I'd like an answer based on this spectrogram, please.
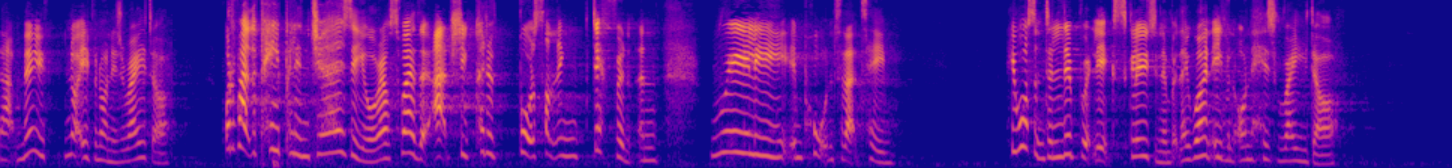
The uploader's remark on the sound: Keynote at GREENHOUSE 2021.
